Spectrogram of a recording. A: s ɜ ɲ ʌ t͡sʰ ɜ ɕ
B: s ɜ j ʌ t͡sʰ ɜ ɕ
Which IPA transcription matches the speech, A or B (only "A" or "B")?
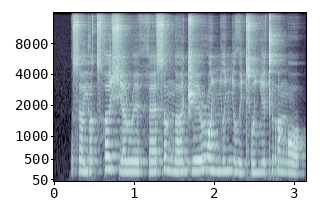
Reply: B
